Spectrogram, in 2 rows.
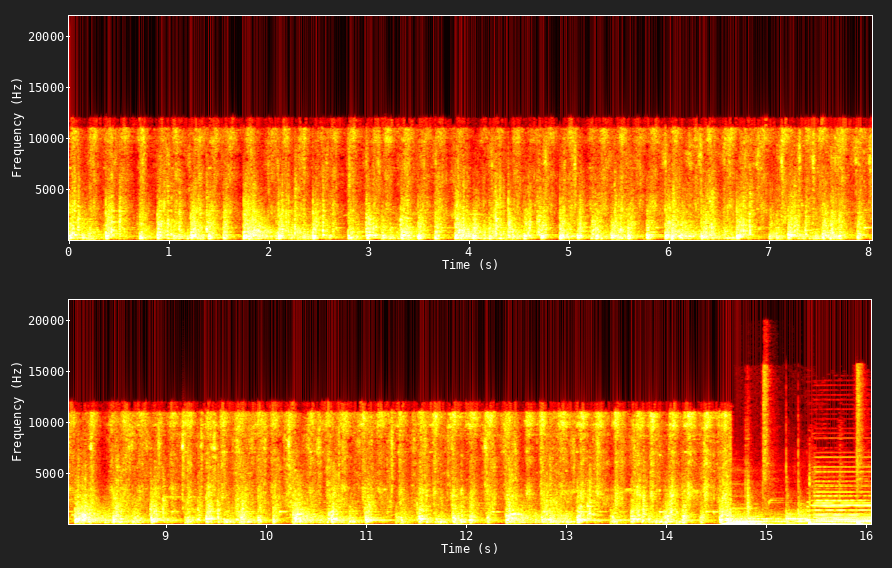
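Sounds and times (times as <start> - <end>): samba drums and shakers: 0.0 - 16.0
music with heavy bass: 14.6 - 16.0.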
